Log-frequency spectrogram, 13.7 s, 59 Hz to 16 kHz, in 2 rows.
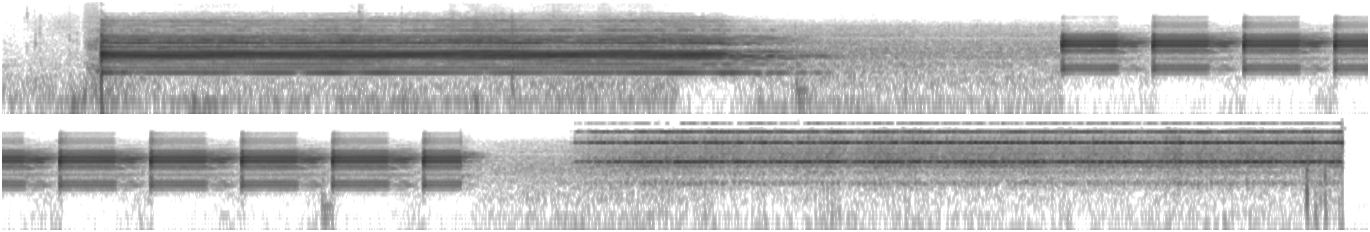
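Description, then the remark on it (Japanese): Three loud electronic buzzers, each with a different tone, signal the start of the programme VUCA時代に挑む中小企業: a steady harsh buzz, then a rapid pulsing beep repeated about ten times, then a higher steady tone. “音色の違う3つのブザーを合図に始まりましたが”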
